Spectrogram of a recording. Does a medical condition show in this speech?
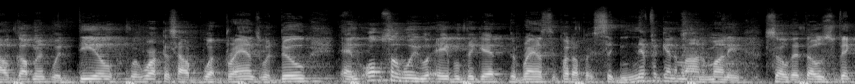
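No.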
